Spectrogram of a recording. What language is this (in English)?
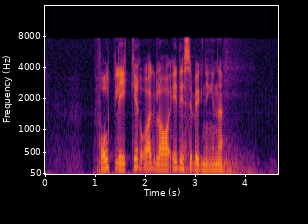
Norwegian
